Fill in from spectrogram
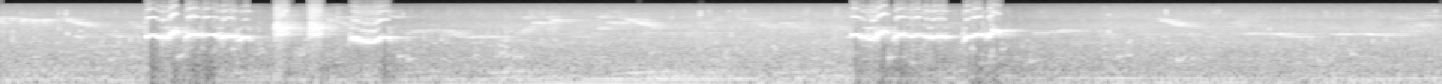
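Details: Provoking harsh song of an orange-headed thrush, used to anger another of its kind: two loud bursts of rapid, wavering, scratchy notes about five seconds apart, separated by soft background chirping and steady hiss.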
